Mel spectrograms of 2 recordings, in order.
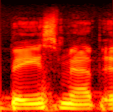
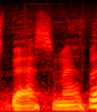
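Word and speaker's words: Basemath: Yeah, it's base math, isn't it? Right? So I'm pretty sure that base math, it's pronounced Basamath.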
